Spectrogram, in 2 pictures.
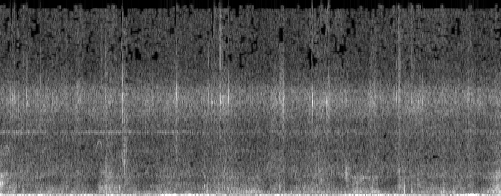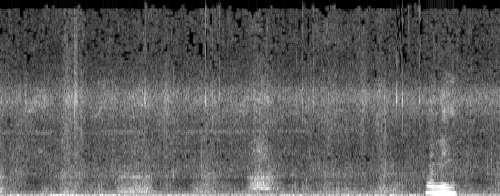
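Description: Footsteps and handling of a phone carried on a walk, with wind rumbling on its microphone, and a short vocal sound near the end.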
